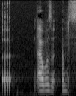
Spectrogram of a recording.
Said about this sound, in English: I'm such a horrible person. I could have just not burped or moved the microphone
